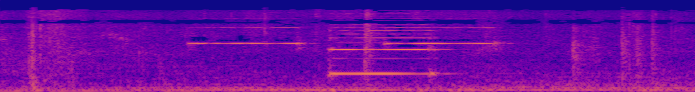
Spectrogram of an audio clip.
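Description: An electronic door chime beeps as a shop door opens.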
